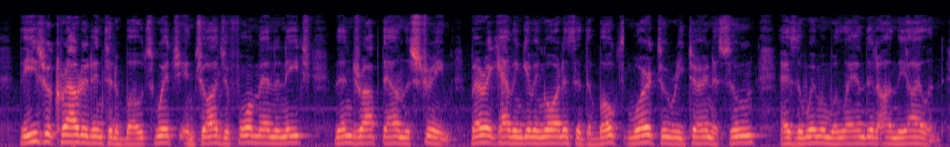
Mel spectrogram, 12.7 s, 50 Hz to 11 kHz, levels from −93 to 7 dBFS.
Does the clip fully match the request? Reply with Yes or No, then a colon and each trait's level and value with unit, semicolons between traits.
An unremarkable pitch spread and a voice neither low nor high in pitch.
No: narrow, 1.9 semitones; medium, 145 Hz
